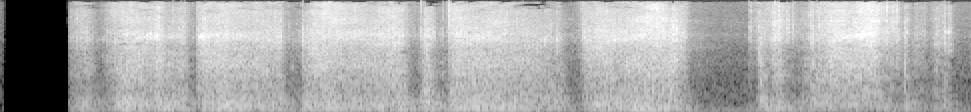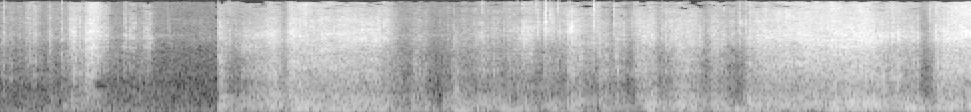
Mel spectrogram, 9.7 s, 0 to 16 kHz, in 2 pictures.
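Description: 80-grit sandpaper rubbed by hand around the cut edge of a round hatch hole in a plastic kayak deck, in quick scratchy strokes with a couple of short pauses, smoothing off the leftover shavings from cutting the hole.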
